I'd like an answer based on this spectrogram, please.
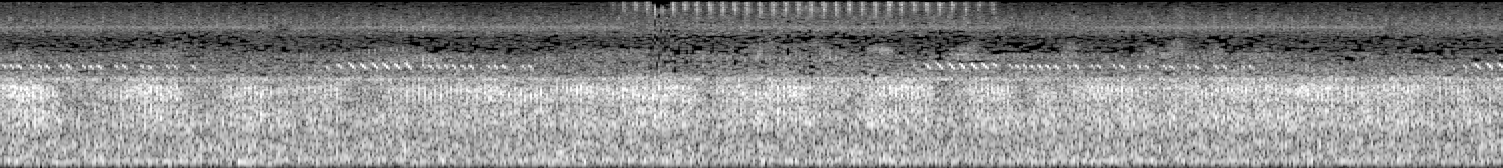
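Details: Insect chorus with a shrill throbbing hum pulsing about twice a second, an intermittent fine buzzing trill above it, and a brief very high ticking burst in the middle, over constant broadband hiss.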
